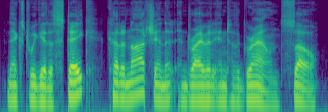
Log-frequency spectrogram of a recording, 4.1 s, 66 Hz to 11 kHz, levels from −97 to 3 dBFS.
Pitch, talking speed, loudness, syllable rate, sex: 110 Hz, 235 wpm, -18 LUFS, 5.3 syllables/s, male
